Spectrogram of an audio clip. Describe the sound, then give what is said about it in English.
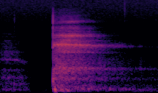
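After a brief hush, someone abruptly blows air out through pressed lips, mimicking a deflating balloon: a breathy hiss that slowly fades over a second or so, with no talking. “Blow the air out of your mouth, push your lips together, and make a sound like a balloon letting out all the air.”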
